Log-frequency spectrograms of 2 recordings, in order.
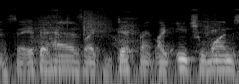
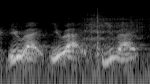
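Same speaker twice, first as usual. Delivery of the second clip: laughing; 4 dB louder than usual. Real, not acted. Laughing at chat's joke.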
